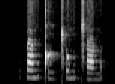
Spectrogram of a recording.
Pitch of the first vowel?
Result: high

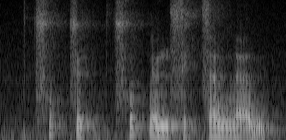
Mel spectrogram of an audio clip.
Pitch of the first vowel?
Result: high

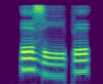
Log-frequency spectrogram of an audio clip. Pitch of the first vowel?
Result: high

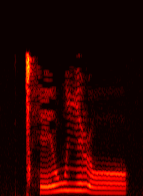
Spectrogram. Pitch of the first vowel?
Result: rising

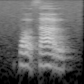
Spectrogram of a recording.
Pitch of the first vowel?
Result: falling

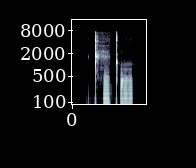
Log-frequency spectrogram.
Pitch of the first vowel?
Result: low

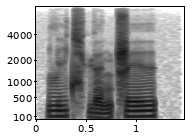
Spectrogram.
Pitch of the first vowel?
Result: high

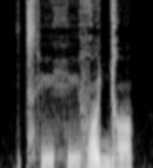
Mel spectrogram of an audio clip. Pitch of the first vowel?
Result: low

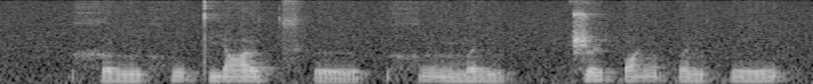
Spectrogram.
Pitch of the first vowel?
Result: rising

